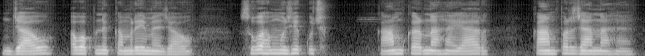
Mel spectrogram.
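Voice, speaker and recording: A woman's voice: fairly low pitch, little pitch movement, slow, clean tone. A woman voicing a tired, irritated young man who pleads to be left alone, in a storybook reading. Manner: weary, pleading.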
